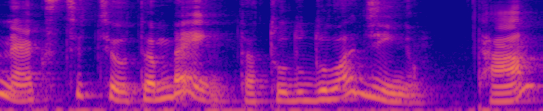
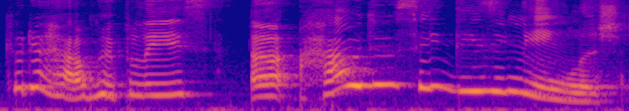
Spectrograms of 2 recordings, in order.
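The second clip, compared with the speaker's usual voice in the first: polite tourist asking; 5 semitones higher than usual. Pretend. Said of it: "pede pra própria pessoa".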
